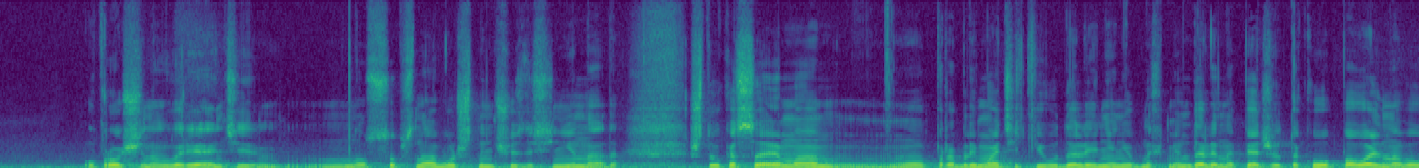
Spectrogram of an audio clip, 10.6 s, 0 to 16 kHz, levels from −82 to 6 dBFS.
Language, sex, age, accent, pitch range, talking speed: Russian, male, 30-49, native, 100-125 Hz, 120 wpm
